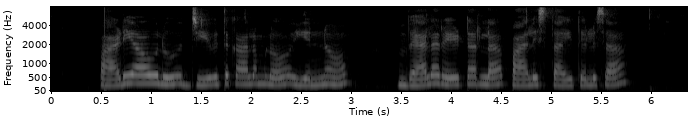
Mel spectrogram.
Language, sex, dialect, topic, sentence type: Telugu, female, Utterandhra, agriculture, statement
